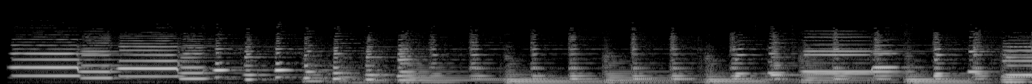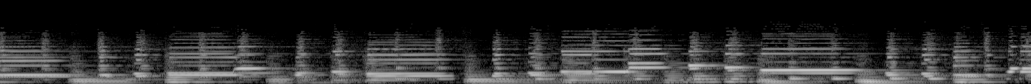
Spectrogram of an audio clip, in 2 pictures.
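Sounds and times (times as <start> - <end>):
Kapelle band playing a waltz: 0.2 - 20.6.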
